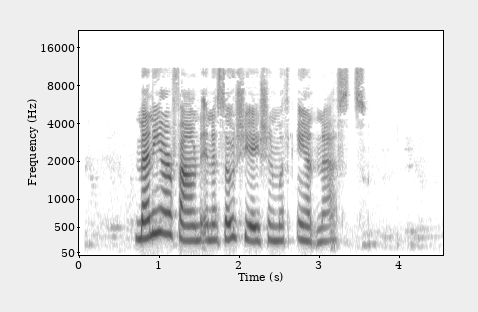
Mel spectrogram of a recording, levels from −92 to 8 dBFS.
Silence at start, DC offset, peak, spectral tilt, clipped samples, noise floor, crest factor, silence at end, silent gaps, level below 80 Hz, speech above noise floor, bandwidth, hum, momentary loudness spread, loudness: 0.7 s; under 0.1%; -10 dBFS; -1.5 dB/octave; under 0.1%; -68 dBFS; 22 dB; 1 s; none; -88 dBFS; 38 dB; 11.5 kHz; none; 17 LU; -29 LUFS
